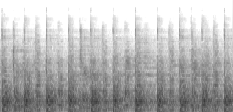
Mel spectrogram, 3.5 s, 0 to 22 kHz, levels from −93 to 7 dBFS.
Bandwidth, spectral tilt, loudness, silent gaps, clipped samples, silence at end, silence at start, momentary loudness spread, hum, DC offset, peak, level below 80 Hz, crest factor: 11 kHz; -7.5 dB/octave; -25 LUFS; none; under 0.1%; 0 s; 0 s; 2 LU; none; 0.9%; -8 dBFS; -42 dBFS; 16 dB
